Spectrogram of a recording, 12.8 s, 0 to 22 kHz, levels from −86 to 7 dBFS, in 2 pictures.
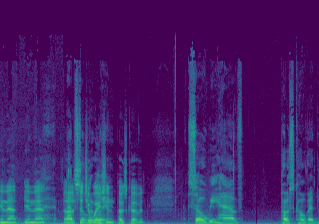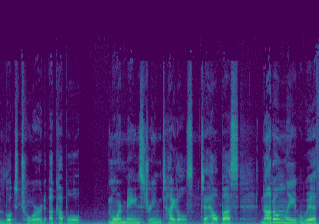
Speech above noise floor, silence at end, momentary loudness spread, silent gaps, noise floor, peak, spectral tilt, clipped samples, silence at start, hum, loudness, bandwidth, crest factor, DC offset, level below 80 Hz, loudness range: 20 dB; 0 s; 12 LU; none; -43 dBFS; -6 dBFS; -5 dB/octave; under 0.1%; 0 s; none; -24 LUFS; 18 kHz; 18 dB; under 0.1%; -42 dBFS; 3 LU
